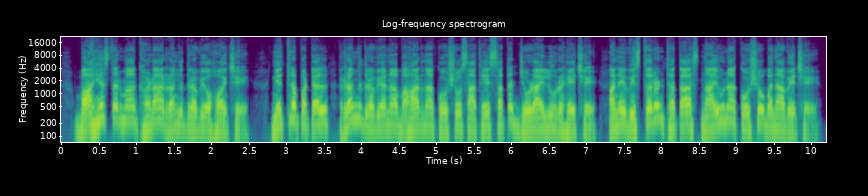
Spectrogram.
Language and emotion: Gujarati, neutral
